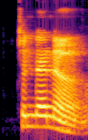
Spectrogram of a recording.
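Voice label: "cendana", Malay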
